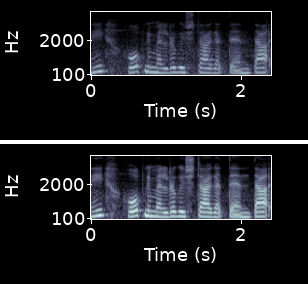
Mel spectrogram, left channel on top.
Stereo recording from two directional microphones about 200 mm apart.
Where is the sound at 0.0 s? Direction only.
35° right (ahead or behind).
